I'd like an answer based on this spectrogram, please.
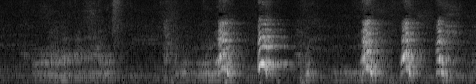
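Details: Italian Greyhound, a female, growling and snarling when she does not want to be bothered by another dog while dressed in dog clothes; rough harsh bursts, a few quick snarls close together near the end.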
